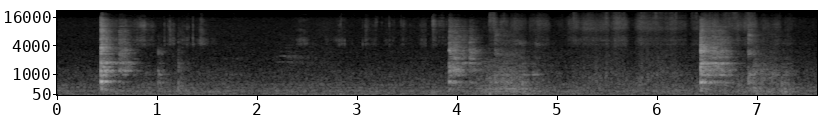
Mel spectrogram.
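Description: Cooked chicken biryani rice stirred in a pot after steaming, with a few separate metallic scrapes and clanks of a spoon against the pot spaced seconds apart amid quiet, no talking.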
